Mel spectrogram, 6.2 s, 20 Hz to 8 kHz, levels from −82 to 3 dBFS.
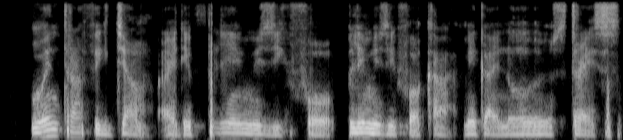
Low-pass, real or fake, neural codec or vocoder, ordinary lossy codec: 7.2 kHz; fake; codec, 16 kHz, 8 kbps, FreqCodec, smaller model; none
